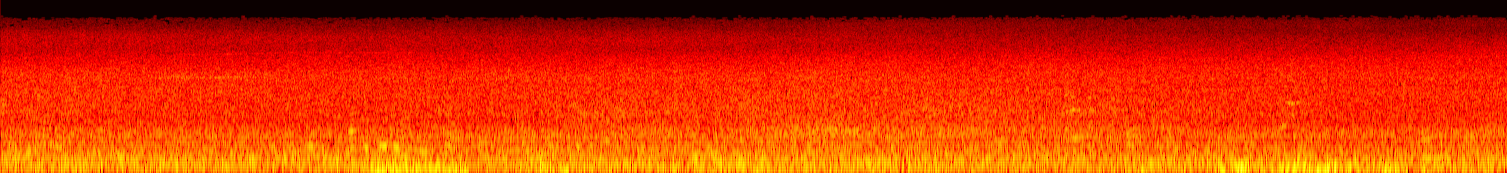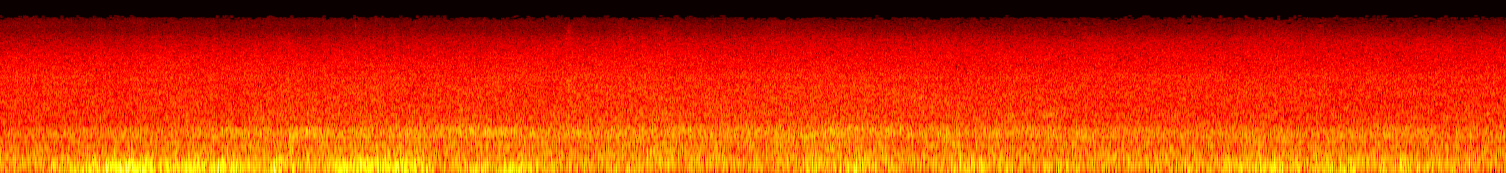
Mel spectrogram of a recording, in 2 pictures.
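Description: Steady rushing hiss of a plaza fountain's water jets, with people talking indistinctly in the background. A louder low rumble swells about sixteen to nineteen seconds in.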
